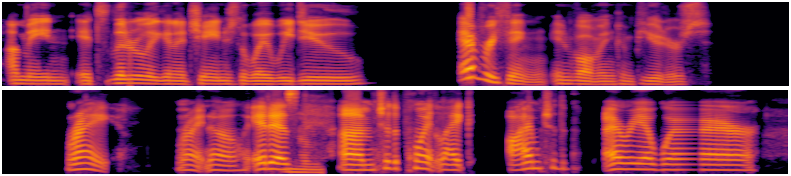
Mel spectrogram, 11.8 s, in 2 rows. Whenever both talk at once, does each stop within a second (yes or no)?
yes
